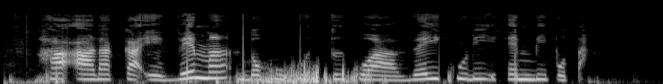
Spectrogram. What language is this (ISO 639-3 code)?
grn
